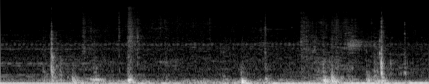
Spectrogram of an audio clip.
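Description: Inside a car: the passenger door is opened and a person climbs into the seat, a series of knocks and thumps with some rustling, over a low steady rumble of the car.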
